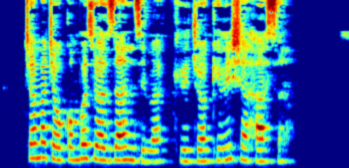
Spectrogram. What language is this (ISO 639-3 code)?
swa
